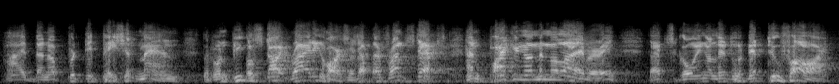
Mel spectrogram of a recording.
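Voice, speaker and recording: A man's voice: mid-range voice, very animated, normal speed, creaky, pushed and bright, exaggerated voice, poor audio. An actor playing a blustering, sardonic middle-aged wealthy father, exasperated with his family, in 1930s screwball comedy banter.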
